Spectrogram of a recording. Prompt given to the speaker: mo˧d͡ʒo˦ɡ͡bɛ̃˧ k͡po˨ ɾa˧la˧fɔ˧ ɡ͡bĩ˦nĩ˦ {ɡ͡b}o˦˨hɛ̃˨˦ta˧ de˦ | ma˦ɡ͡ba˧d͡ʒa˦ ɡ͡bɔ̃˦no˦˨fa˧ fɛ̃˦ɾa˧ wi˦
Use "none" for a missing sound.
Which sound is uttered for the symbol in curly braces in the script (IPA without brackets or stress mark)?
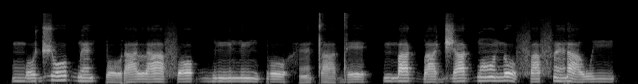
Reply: ɡ͡b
